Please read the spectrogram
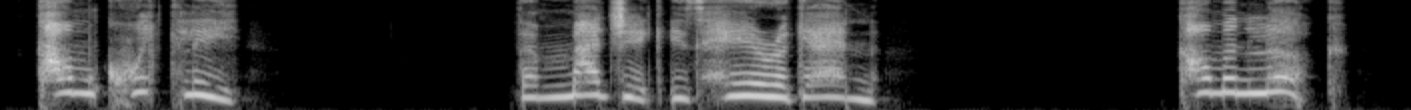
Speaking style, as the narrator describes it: she whispered

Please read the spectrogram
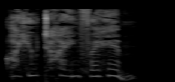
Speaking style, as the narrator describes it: she whispered

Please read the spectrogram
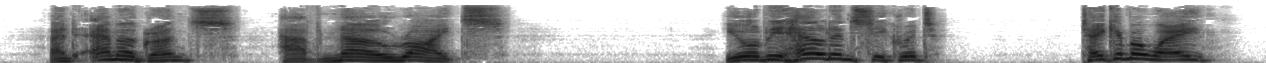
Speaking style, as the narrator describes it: said the official sharply

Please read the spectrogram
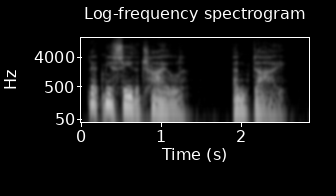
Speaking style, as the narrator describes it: His mother whispered

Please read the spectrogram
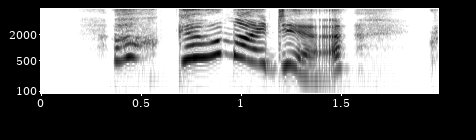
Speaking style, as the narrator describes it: cried Mrs

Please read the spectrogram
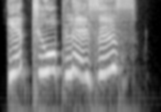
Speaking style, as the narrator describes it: the Queen shouted

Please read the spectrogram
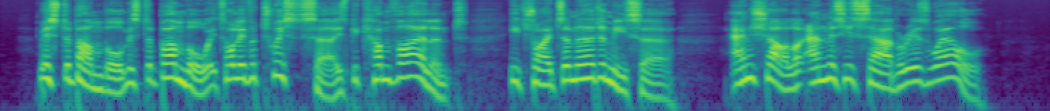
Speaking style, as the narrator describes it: Noah cried

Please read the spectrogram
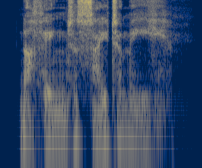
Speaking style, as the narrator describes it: Sykes asked

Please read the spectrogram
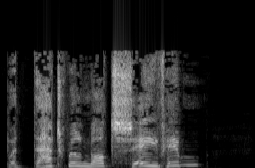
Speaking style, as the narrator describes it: cried Mr

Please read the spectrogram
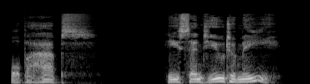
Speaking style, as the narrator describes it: says Sidney Carton

